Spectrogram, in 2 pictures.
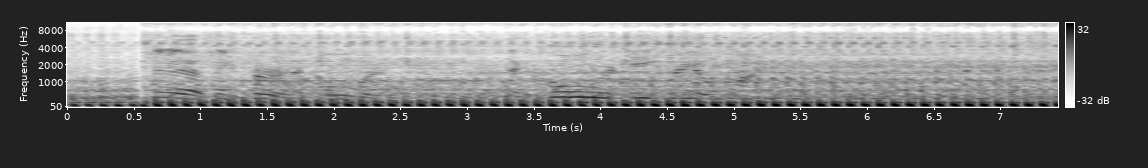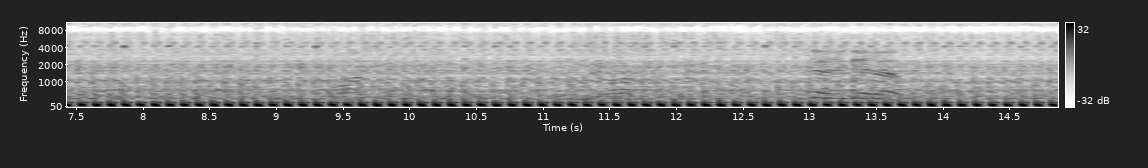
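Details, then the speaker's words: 1971 Gravely 430 tractor single-cylinder engine idling: steady, even thump at about three beats a second with no misses or knocks; engine runs healthy and charging shows 13.6 volts. "Dude, this 430 runs mint. Listen to this idle on this thing. It's amazing."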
